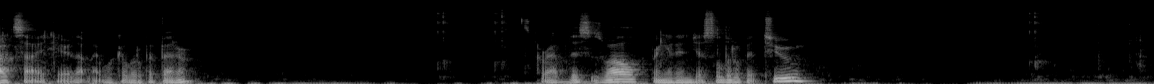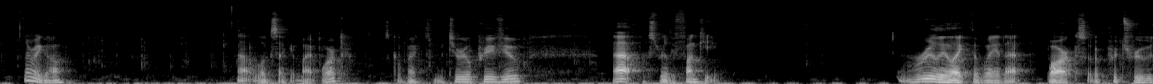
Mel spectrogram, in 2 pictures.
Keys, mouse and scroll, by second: 2.8 g, 8.6 g, 11.0 alt+middle click, 11.4 alt+middle click, 11.7 scroll down 1, 11.9 alt+middle click, 12.2 alt+middle click, 12.5 middle click, 12.8 scroll down 2, 13.0 alt+middle click, 13.4 alt+middle click, 14.4 Tab, 14.5 middle click, 14.9 z, 15.6 alt+middle click, 15.9 middle click, 16.3 alt+middle click, 16.6 middle click, 16.8 alt+middle click, 17.5 alt+middle click, 18.0 alt+middle click, 19.8 alt+middle click, 21.2 alt+middle click, 21.9 alt+middle click, 22.9 middle click.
